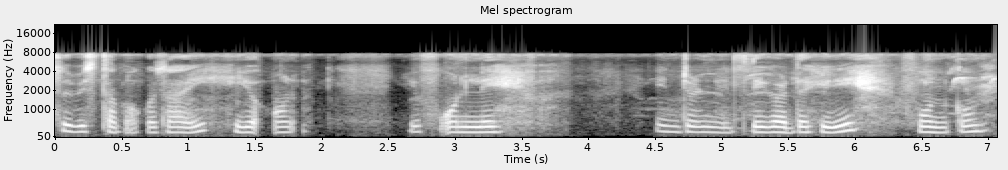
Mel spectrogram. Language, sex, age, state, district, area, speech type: Nepali, female, 30-45, West Bengal, Jalpaiguri, urban, spontaneous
